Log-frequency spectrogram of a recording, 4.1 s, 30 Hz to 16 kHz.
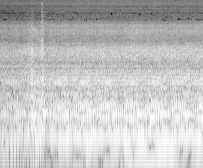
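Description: Pump motor of a 3-in-1 LCD laminating machine running with a steady hum as the laminating cycle builds pressure, growing louder over the first two seconds and then holding level; a light click about a second in.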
